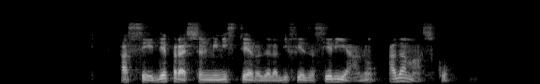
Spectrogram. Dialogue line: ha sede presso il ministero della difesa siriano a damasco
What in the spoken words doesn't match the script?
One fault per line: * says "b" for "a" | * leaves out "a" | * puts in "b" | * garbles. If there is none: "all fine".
all fine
